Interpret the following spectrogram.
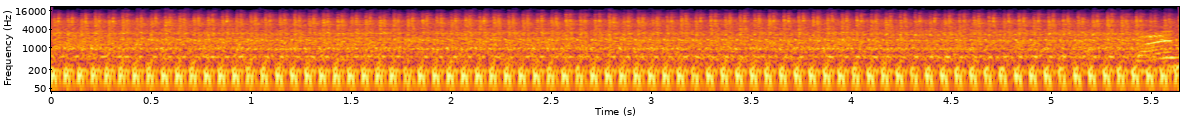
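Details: Craftsman DLT3000 lawn tractor single-cylinder engine after swapping to a cleaned Walbro carburetor that cured backfiring and surging; idles at a steady, even beat around three and a half firings per second, smooth and settled. Normal idle.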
